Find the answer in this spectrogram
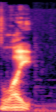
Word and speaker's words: Light: as well he's like it's written with the character of moon and saw him else and it's pronounced as light there you go it's not Moon something um yeah that always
